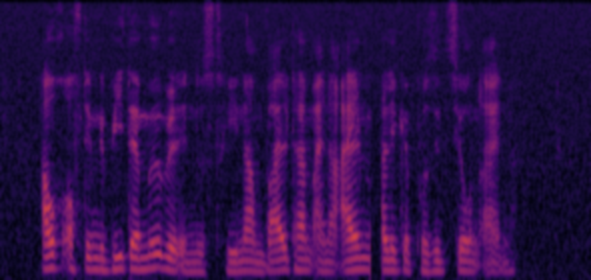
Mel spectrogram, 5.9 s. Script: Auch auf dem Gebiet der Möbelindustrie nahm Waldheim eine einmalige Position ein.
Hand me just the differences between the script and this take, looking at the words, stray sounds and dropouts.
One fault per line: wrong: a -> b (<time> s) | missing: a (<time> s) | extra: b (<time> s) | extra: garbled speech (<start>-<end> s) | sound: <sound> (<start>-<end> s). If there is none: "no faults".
sound: dropout (3.7-3.8 s)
